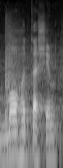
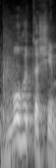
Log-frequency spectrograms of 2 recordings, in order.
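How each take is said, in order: First: The first vowel is pronounced as 'o'. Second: The first vowel is pronounced as 'u'. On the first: The speaker calls it wrong. "कई लोग मोहतशिम रखते हैं" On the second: The speaker calls it right. "दरअसल ये मुहतशिम है"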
